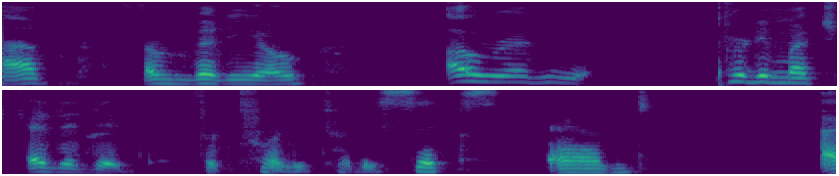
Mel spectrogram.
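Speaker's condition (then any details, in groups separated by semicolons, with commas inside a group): Cerebral palsy; wheelchair user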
